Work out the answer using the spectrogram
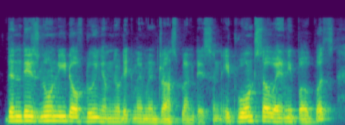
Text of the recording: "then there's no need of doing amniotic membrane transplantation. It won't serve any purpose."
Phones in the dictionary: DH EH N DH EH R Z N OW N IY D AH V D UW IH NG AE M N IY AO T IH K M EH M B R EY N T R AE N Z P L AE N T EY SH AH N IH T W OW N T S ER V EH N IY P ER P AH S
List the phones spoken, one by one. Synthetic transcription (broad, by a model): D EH N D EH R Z N OW N IY D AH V D UW IH NG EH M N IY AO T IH K M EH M R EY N T R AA N S P L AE N T EY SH AH N IH T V OW N T S ER V EH N IY P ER P AH S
